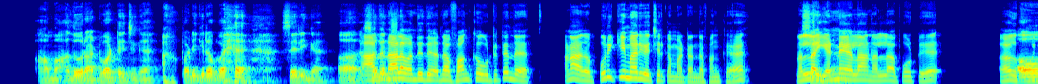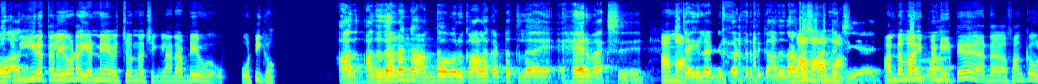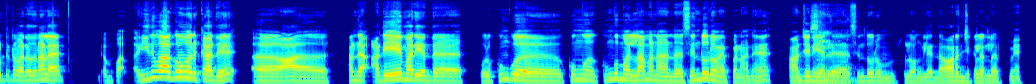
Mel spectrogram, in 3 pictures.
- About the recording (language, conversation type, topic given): Tamil, podcast, தனித்துவமான ஒரு அடையாள தோற்றம் உருவாக்கினாயா? அதை எப்படி உருவாக்கினாய்?
- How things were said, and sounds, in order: in English: "அட்வான்டேஜ்ங்க"; chuckle; other background noise; laughing while speaking: "படிக்கிறப்ப"; in English: "ஃபங்க்‌க"; in English: "ஃபங்க்‌க"; in English: "ஹேர் வேக்ஸ்"; laughing while speaking: "ஸ்டைல்‌லா நிப்பாட்டுறதுக்கு அதுதாங்க ஸ்ட்ராட்ஜியே. ஆமா"; laughing while speaking: "ஆமா, ஆமா"; in English: "ஸ்ட்ராட்ஜியே"; in English: "ஃபங்க்‌க"; tapping; drawn out: "அ அ"; "செந்தூரம்" said as "சிந்தூரம்"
